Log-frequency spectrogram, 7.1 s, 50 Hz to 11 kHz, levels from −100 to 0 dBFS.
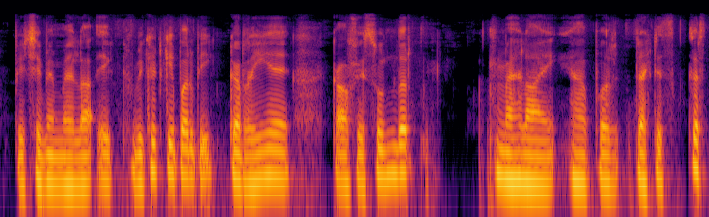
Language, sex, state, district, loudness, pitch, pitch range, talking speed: Hindi, male, Bihar, Purnia, -22 LUFS, 120 Hz, 115-135 Hz, 150 wpm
